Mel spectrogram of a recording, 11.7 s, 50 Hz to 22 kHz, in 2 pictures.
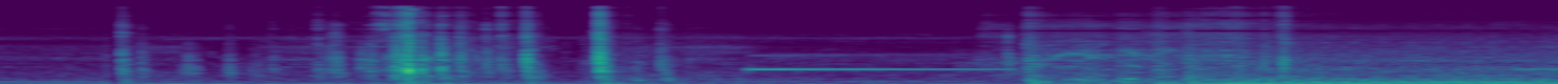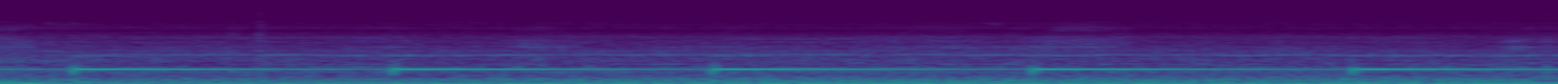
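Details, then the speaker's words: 2007 Chevy Tahoe V8, almost 200,000 miles, after replacing a misfiring spark plug: short crank catches quickly and settles into an even, steady idle, slightly better than before, check engine light off. "the check engine lights off it does seem to be idling a little bit better and it wasn't bad"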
